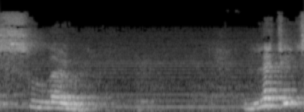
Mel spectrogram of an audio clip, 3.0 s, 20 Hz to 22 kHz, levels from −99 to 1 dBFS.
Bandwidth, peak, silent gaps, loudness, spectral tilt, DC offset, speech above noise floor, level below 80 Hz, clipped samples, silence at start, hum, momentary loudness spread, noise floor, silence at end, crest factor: 14 kHz; -14 dBFS; none; -30 LUFS; -4 dB/octave; under 0.1%; 23 dB; -68 dBFS; under 0.1%; 0 s; none; 24 LU; -52 dBFS; 0 s; 18 dB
